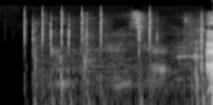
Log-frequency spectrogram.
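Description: A run of quick, irregular faint clicks, like keys or taps on a device, under faint low voices.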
